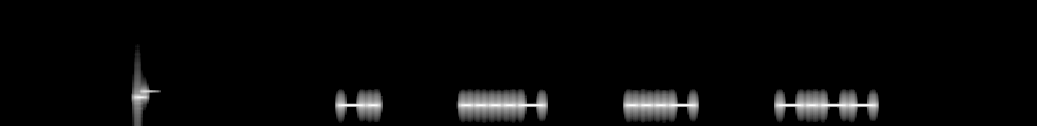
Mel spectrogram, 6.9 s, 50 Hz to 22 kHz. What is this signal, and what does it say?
Morse code, heard as a keyed tone, about 25 wpm, spaced as for 12 wpm, 700 Hz. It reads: N4VY
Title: USA Call Signs - 4x Character Spacing - 25wpm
